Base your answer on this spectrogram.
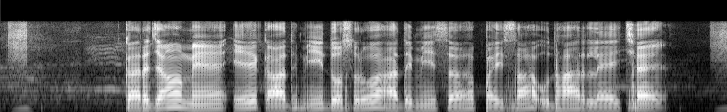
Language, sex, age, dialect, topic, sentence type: Maithili, male, 25-30, Angika, banking, statement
